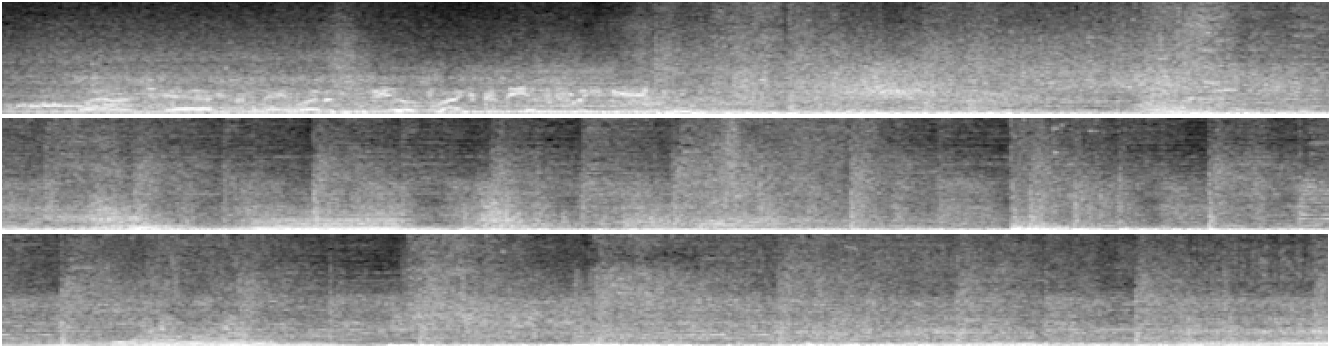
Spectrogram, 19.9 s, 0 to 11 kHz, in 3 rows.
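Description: The opening trailer of the racing video game Flat Out 2, made by Buckbeer Entertainment, at full loudness: roaring car engines and crashing impacts pile into a dense, continuous wall of sound, with a low rumble kicking in after a quieter opening few seconds.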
